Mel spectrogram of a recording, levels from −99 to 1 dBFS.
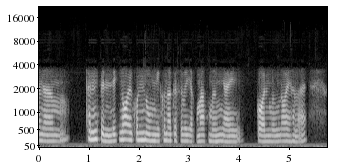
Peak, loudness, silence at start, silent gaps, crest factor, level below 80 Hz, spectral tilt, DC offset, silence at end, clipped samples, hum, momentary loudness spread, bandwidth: -4 dBFS; -21 LUFS; 0 s; none; 18 dB; -50 dBFS; -9.5 dB/octave; under 0.1%; 0 s; under 0.1%; none; 14 LU; 3.8 kHz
